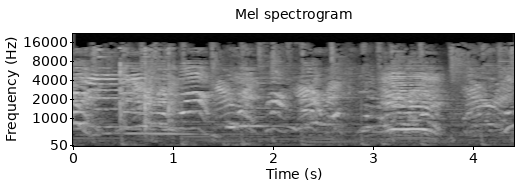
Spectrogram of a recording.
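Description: A group of voices, children's among them, shouting and calling out over one another, with background music underneath.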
